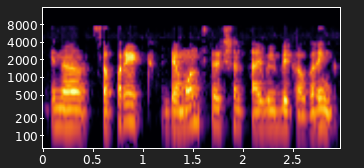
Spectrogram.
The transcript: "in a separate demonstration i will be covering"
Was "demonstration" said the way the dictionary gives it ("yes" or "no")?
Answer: yes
